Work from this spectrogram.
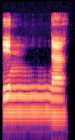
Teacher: Nah, setelah itu di sini ada nun bertasdid ya. Nun bertasdid ada gunnah musyaddadah. Maka tunaikan taronumnya ya. Jadi tunaikan taronumnya ditahan 3 harokat.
